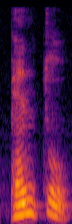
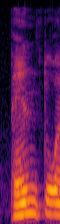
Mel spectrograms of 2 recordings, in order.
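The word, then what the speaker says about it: Bento: 장식했습니다 한 가지 더이 스페인어에서는 오를 오라고 읽지만 포르투갈에서는 오를 우로 발음합니다 우로 그래서 이거는 뽀르 또가 아니라 뽀르뚜 그래요 뽀르뚜 그래서 이것도 쌍 벤또가 아니라 벤두 벤두 근데 사실이 포르투갈은 그이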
